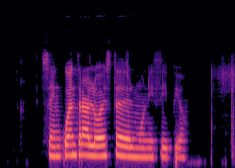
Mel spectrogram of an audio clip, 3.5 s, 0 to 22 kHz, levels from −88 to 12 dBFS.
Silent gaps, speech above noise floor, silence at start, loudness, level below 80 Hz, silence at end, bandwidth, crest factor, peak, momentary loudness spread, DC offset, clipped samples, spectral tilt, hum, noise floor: none; 46 dB; 0.65 s; -16 LUFS; -56 dBFS; 0.05 s; 7.2 kHz; 16 dB; -2 dBFS; 14 LU; under 0.1%; under 0.1%; -6.5 dB/octave; none; -62 dBFS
